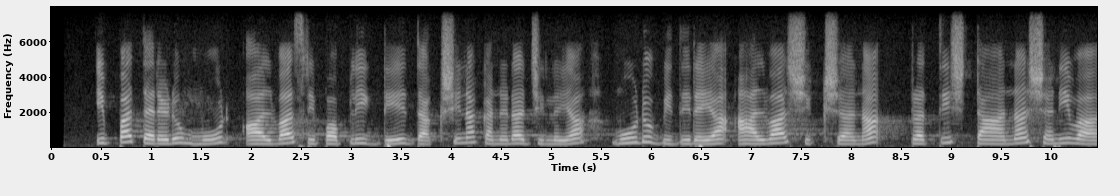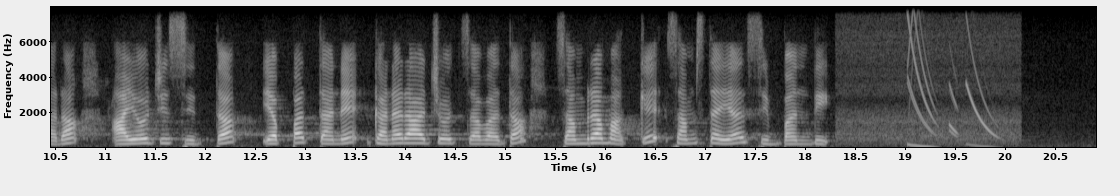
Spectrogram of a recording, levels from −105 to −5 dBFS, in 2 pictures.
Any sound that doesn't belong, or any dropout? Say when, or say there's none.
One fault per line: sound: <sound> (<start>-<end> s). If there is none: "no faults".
sound: chirp (19.0-20.0 s)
